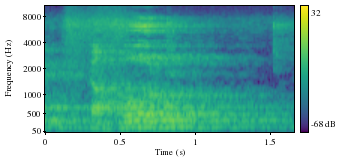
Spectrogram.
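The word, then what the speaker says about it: cupboard: होता है तो ऊपर का उसको बोलते है कबड कबड य उरण कबड कबड कबोट तो इसमें उच्चारण नहीं होता और जो है प का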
